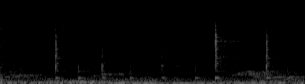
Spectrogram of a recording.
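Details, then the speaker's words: BMW N45 engine stripped with the oil pump out; its chain was never replaced. Sharp metallic clicks come as a connecting rod is rocked by hand. Every rod has play, worst on the 1st and 4th cylinders, showing excessive rod bearing play. "This one has a lot of play and makes some noise. The other ones have play as well, but not that much as the first one or the 4th cylinder."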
